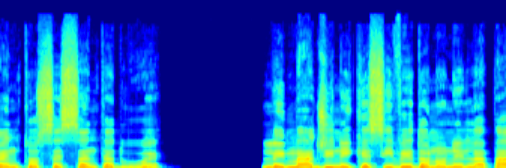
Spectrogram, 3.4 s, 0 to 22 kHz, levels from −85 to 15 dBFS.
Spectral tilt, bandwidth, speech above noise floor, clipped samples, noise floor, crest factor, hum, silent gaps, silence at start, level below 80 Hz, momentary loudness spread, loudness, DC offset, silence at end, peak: -4.5 dB/octave; over 20 kHz; 65 dB; under 0.1%; -82 dBFS; 16 dB; none; none; 0 s; -40 dBFS; 8 LU; -18 LUFS; under 0.1%; 0 s; -2 dBFS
